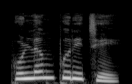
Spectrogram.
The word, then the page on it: ಪುಲ್ಲಂಪುರುಚಿ: pullam puruci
